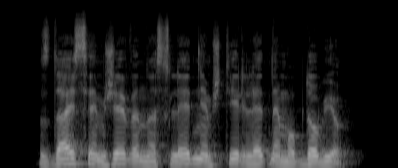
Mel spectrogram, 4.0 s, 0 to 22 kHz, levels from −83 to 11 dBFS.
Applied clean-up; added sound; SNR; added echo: none; none; none; none.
